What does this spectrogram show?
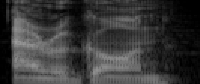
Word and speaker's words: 4R490RN: The team was led by 4R490RN pronounced Aragon, a Republican naval intelligence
